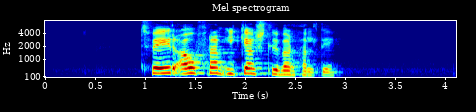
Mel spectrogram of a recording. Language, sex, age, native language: Icelandic, female, 40-49, Icelandic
